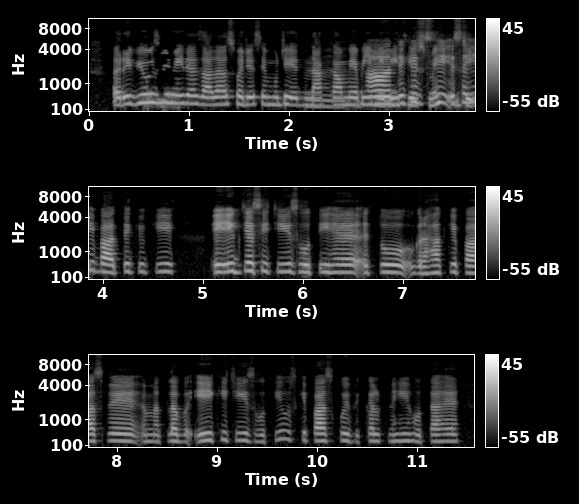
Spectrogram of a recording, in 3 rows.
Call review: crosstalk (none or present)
present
